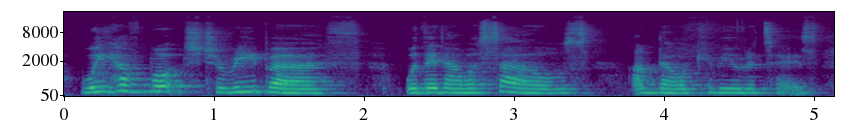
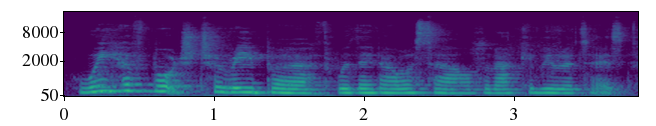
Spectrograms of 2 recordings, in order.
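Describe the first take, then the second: First: It is said at a louder volume. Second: It is said at a quieter volume.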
